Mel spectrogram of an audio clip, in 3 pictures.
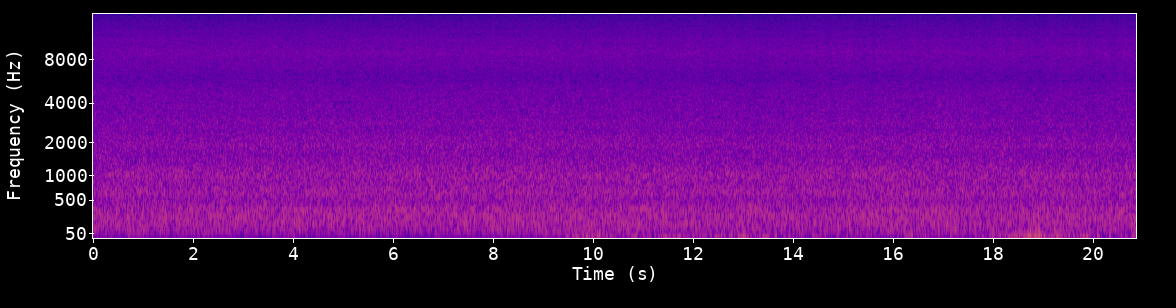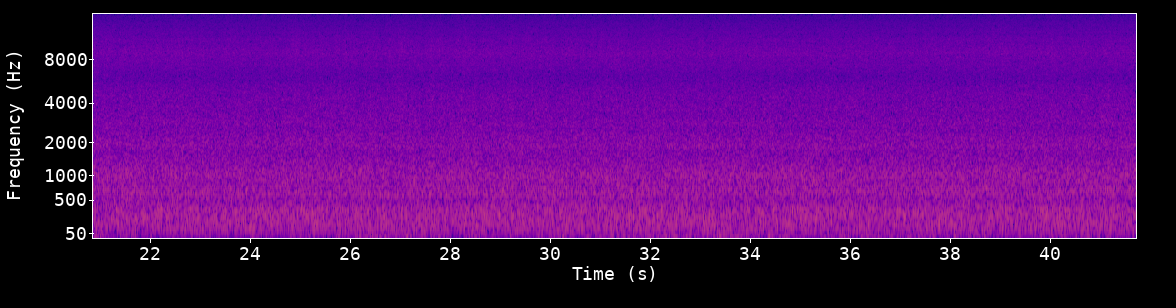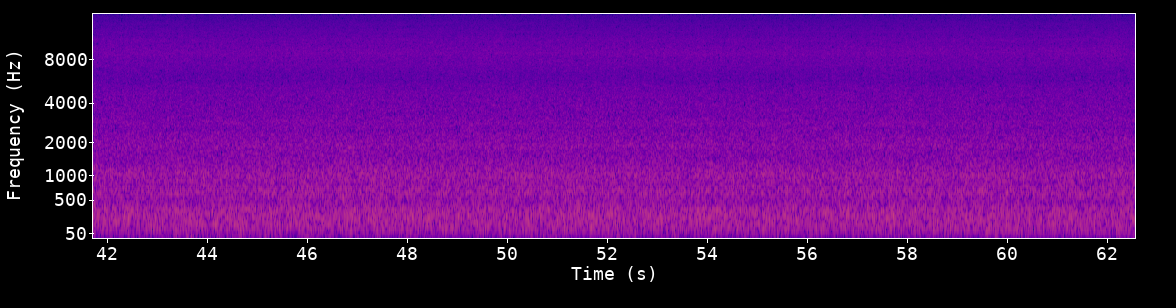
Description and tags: RIVER RAPIDS AMBIENCE 02
A river closely recorded with a Tascam DR-40
river, rapids, water, ambience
